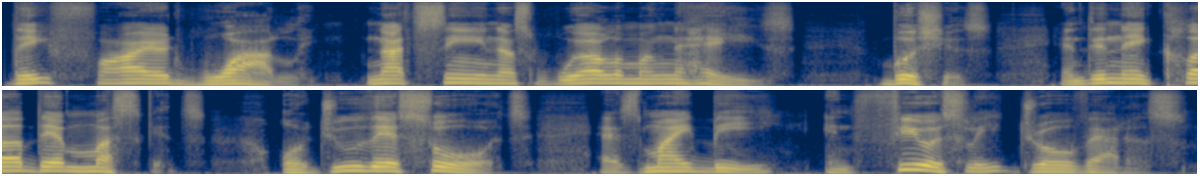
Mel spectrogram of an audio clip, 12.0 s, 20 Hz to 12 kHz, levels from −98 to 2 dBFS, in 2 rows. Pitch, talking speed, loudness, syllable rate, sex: 140 Hz, 145 wpm, -21 LUFS, 3.9 syllables/s, female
